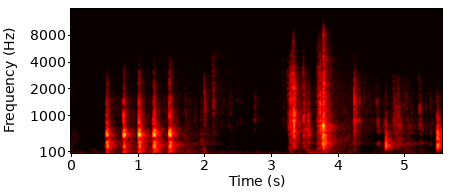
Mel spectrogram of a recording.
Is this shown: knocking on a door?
yes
